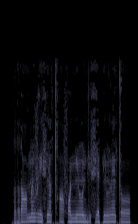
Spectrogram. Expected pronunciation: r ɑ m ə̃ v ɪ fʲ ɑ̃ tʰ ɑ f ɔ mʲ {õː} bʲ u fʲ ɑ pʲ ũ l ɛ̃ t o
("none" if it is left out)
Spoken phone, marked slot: õː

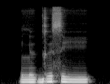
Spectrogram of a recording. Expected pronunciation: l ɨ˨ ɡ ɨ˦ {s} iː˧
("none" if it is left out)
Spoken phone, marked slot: s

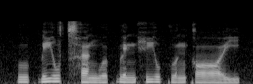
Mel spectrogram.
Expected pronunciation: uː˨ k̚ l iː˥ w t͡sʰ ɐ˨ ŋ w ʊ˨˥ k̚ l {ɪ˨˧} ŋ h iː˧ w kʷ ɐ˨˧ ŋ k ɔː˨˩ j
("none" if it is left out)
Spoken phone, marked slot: ɪ˨˧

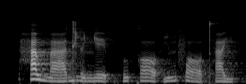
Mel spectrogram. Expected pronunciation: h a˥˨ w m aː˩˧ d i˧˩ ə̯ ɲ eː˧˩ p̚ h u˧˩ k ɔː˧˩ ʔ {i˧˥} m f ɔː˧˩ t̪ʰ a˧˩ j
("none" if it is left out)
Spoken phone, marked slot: i˧˥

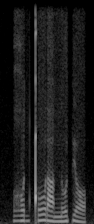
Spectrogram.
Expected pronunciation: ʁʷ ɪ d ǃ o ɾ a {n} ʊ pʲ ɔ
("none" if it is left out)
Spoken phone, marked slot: n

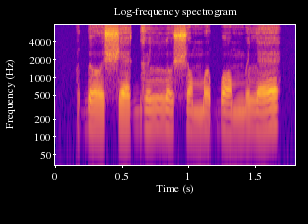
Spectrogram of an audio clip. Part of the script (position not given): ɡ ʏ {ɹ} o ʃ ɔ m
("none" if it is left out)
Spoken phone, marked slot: lː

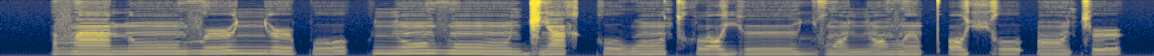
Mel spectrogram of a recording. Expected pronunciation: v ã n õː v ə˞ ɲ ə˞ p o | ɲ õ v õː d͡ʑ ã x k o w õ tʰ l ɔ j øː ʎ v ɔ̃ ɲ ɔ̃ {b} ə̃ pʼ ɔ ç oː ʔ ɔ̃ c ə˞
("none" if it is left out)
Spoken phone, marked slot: v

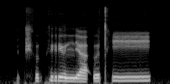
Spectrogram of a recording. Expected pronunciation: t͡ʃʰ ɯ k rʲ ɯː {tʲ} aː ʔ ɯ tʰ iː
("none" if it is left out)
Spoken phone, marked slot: nʲ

